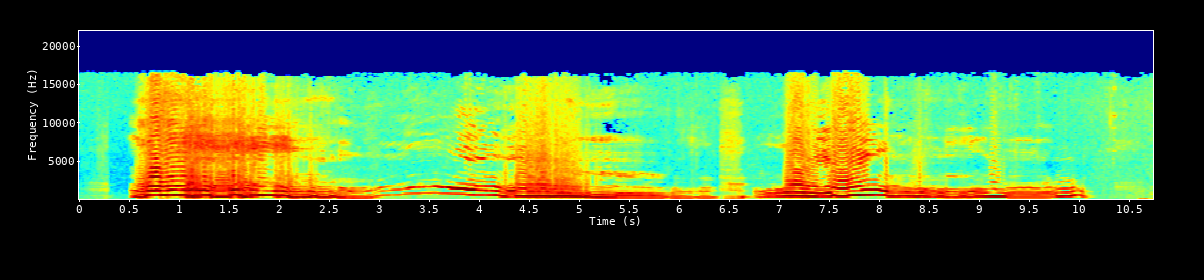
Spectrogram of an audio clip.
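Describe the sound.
A whale cries out as it is caught by a larger whale, long, loud, wavering wails rising and falling in pitch, several drawn-out moaning calls running together for about ten seconds with no talking.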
